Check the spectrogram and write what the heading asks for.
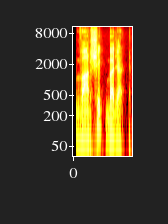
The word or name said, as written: बजट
